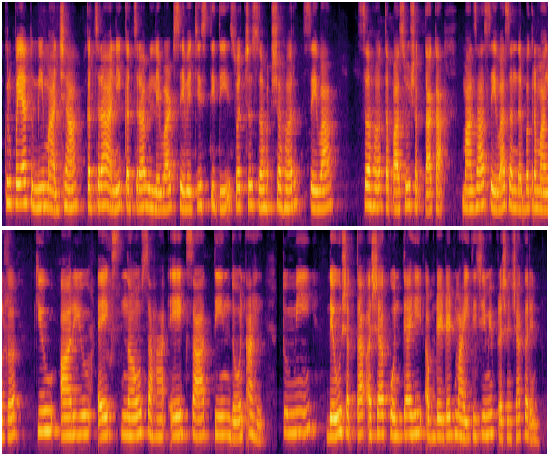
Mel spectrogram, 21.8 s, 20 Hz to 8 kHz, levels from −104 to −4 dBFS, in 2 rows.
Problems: none marked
